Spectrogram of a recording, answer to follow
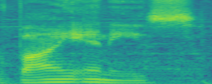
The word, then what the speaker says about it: Viennies: Canned Vienna sausages, or Viennies, as oil field workers pronounce them, pulled straight from the can and eaten on saltine crackers.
